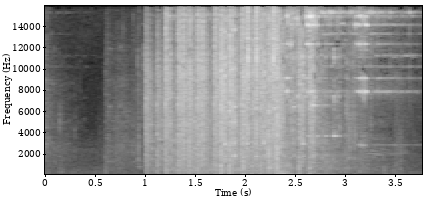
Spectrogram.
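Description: A rifle fires a rapid burst of shots nearby.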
